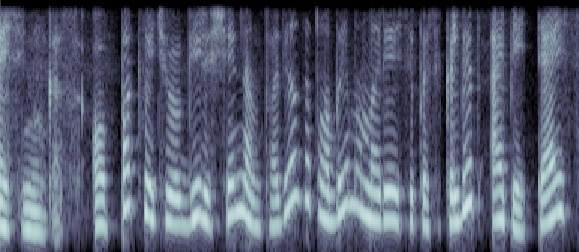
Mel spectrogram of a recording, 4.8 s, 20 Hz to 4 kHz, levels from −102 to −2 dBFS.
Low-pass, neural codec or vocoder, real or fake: 3.6 kHz; none; real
